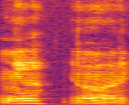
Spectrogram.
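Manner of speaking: little, tiny, small, soft voice. Joking about feeling weird as a podcast host: little tiny voice. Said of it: "my little tiny voice that's just like".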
